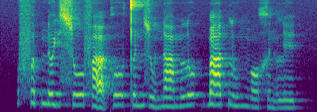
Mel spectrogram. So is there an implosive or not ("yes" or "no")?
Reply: yes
